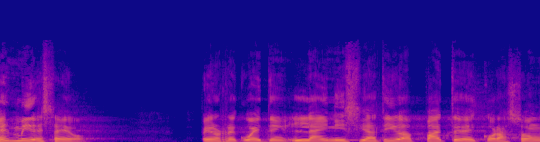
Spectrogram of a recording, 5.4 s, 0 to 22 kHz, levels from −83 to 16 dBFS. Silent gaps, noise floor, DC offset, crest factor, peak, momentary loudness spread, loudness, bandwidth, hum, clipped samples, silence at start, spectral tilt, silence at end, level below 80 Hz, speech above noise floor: none; -70 dBFS; under 0.1%; 16 dB; -10 dBFS; 4 LU; -24 LUFS; 15.5 kHz; none; under 0.1%; 0 s; -4.5 dB/octave; 0 s; -76 dBFS; 46 dB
